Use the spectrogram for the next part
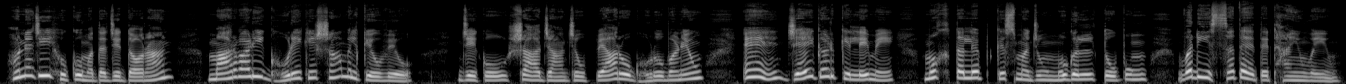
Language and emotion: Sindhi, neutral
